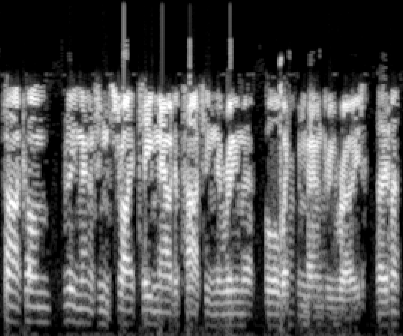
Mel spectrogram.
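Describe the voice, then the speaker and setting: A man's voice: fairly low pitch, steady tone, moderate pace, no room sound. A man on fire service radio, speaking in clipped procedural call signs over a walkie-talkie. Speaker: firefighting radio operator. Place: two-way radio transmission. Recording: dull, lo-fi two-way radio.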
